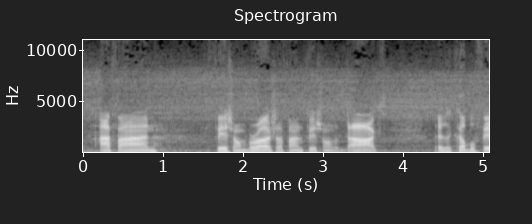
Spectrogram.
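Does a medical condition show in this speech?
No.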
